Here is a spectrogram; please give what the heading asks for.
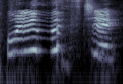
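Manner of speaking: mock the stunned class; a light imitation of baffled classmates. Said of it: "Everyone was like".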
